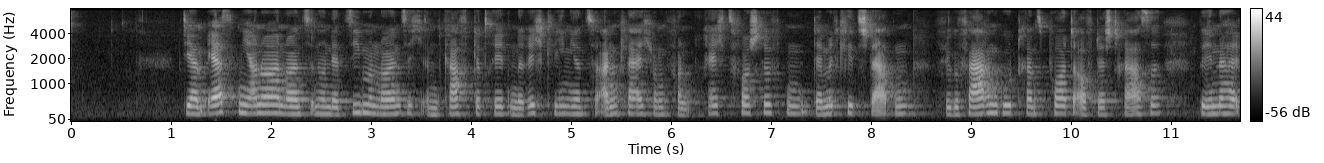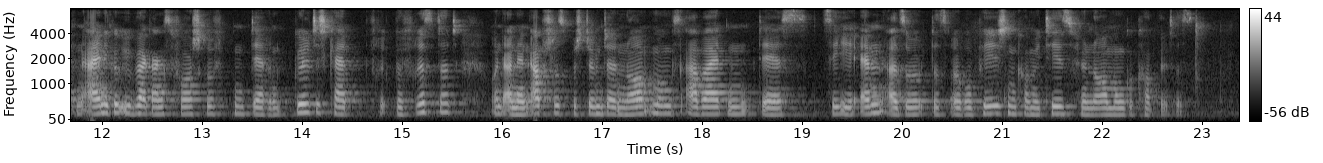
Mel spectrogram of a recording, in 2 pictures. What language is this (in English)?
German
